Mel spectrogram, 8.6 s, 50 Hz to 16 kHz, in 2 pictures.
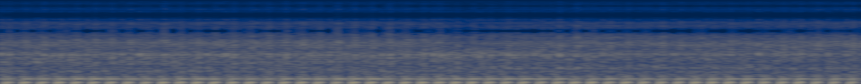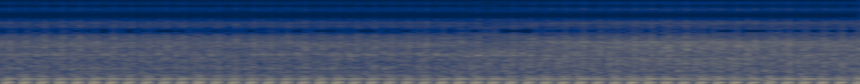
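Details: Honda CB150R motorcycle, mic held close to engine: fast, even metallic rattle about four ticks a second over steady idle, like a sewing machine; worn, noisy cam chain (tensioner chain), to be replaced with a DID chain.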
